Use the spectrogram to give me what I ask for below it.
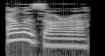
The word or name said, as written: elizara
